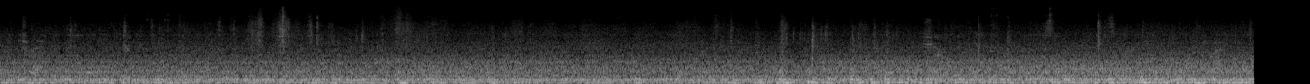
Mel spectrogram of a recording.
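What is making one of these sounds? Tyres roar on a motorway.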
